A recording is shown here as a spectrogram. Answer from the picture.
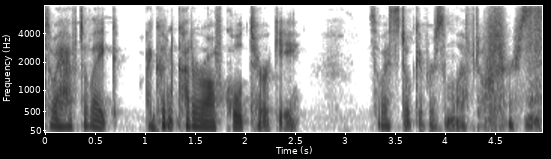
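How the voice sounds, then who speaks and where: The intonation is lively, with vocal fry and a moderate pace. The sound is dry and close, with no echo. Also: woman, very deep, low pitch for a woman. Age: 40s. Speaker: podcast co-host. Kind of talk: casual chat. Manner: playful, joking.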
